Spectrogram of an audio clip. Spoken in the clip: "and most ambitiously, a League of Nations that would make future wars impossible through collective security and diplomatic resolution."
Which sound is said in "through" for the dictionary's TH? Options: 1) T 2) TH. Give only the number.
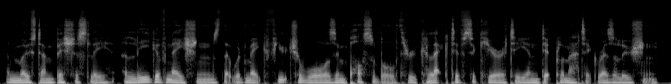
2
